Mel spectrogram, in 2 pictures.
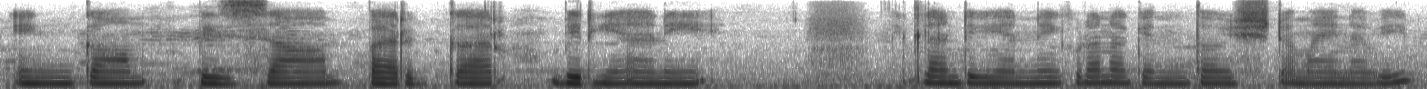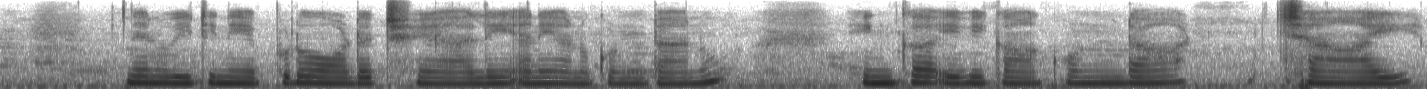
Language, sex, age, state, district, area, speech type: Telugu, female, 18-30, Telangana, Suryapet, urban, spontaneous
